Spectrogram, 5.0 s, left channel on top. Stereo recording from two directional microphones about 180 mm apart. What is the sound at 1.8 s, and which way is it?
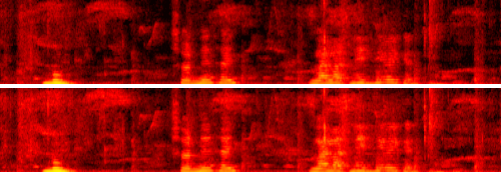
Child singing, 5° right (ahead or behind).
